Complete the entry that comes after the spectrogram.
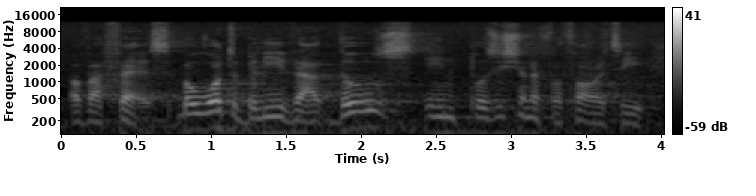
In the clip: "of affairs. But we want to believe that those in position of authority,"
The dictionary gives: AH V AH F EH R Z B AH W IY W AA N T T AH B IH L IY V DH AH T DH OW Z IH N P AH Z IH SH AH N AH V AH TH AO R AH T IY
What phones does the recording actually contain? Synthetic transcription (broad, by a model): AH V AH F EH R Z B AH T W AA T T AH B IH L IY V DH AH T DH OW Z IH N P AH Z IH SH AH N AH V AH TH AO R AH T IY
